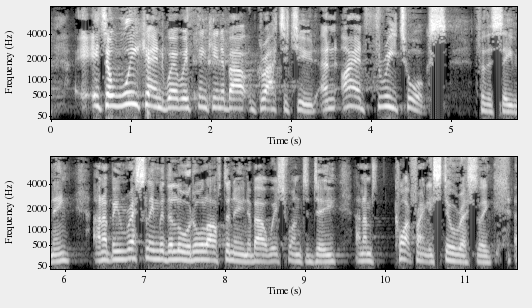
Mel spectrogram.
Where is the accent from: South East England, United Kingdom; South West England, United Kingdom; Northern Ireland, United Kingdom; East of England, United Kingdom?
East of England, United Kingdom; Croxley Green; I grew up, as you can tell, not in Manchester or Salford. I grew up near London in a town called Croxley Green.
